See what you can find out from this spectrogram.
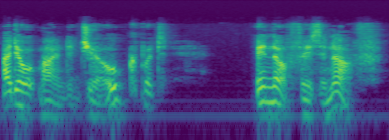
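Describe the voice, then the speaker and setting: A man's voice: mid-range voice, big pitch swings, takes it slowly, a bit bright, slightly rough, lo-fi sound, heavily acted. A man voicing a stern middle-aged host who speaks firmly and reproachfully.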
